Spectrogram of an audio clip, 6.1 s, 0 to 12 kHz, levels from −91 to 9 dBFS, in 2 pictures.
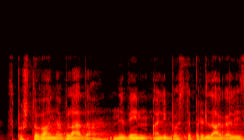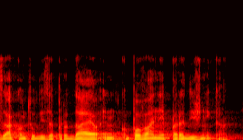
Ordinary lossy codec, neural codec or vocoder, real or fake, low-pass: none; codec, 16 kHz, 8 kbps, FreqCodec, larger model; fake; 7.2 kHz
